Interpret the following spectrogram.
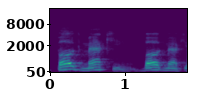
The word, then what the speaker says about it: Bognacki: Bognacki. Welcome, Steve. He says, Bug Mackey. Okay, so that's how you pronounce it.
